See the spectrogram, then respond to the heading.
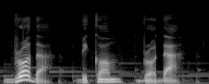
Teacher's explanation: For Pidgin, the R sounds softer than American R. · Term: the Pidgin R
